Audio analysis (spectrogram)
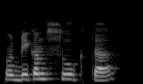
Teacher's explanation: Similar vowels. Similar vowels combine and become long.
